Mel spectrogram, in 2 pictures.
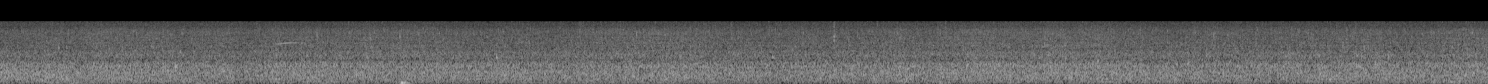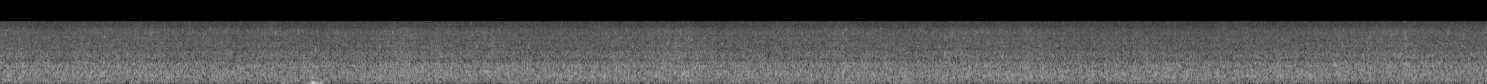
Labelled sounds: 2.7	3.0	killer whale, 2.5 to 2.8 kHz

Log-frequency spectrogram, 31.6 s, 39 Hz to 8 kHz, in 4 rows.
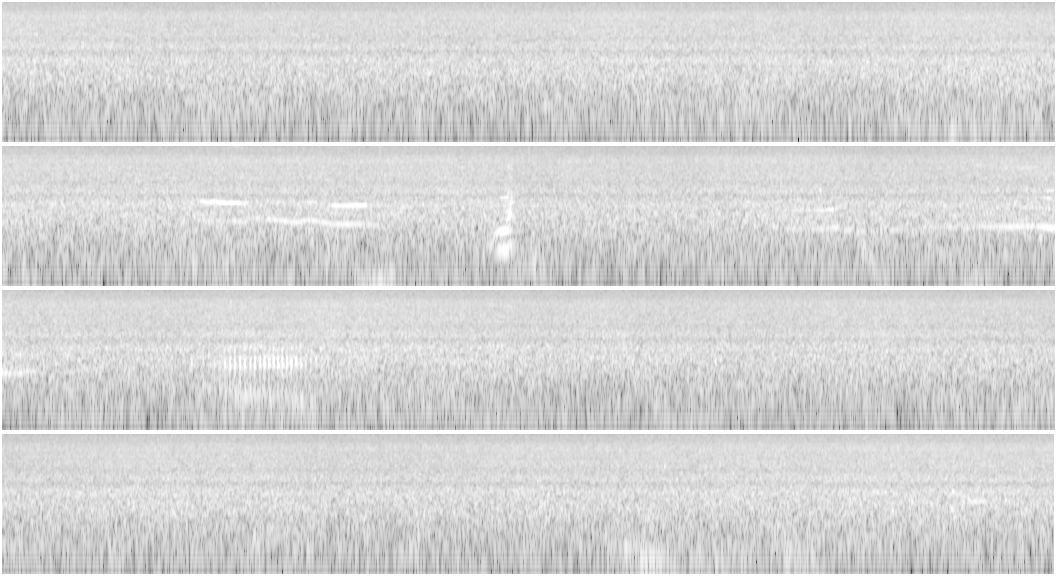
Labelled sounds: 9.4	9.7	humpback whale, 0.84 to 1.0 kHz
10.4	10.7	humpback whale, 0.78 to 0.88 kHz
15.4	15.7	humpback whale, 3.3 to 3.5 kHz

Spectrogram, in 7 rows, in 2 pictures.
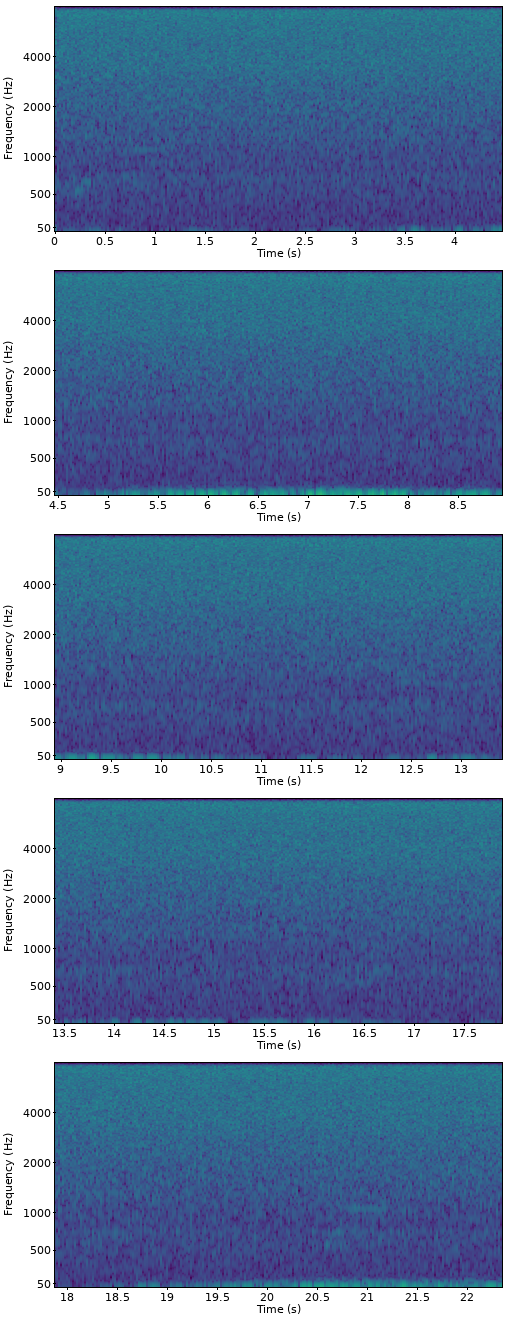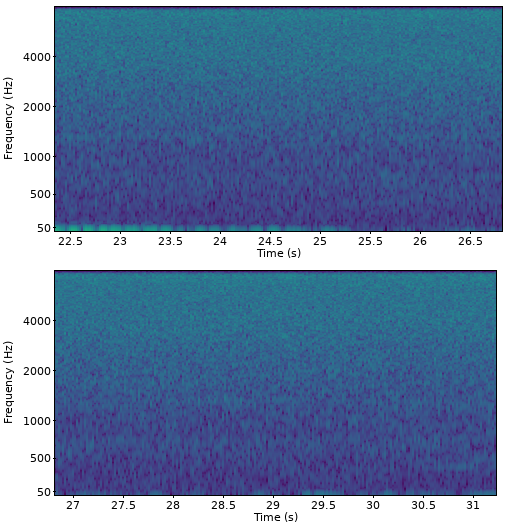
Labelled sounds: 20.7	21.0	humpback whale, 0.99 to 1.2 kHz

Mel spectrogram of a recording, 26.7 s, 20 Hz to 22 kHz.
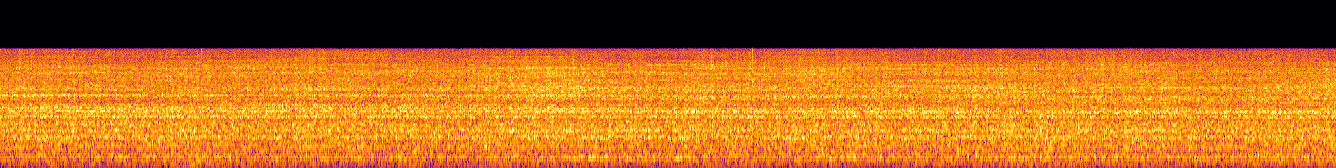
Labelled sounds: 11.6	11.9	vessel noise, 6.6 to 6.8 kHz

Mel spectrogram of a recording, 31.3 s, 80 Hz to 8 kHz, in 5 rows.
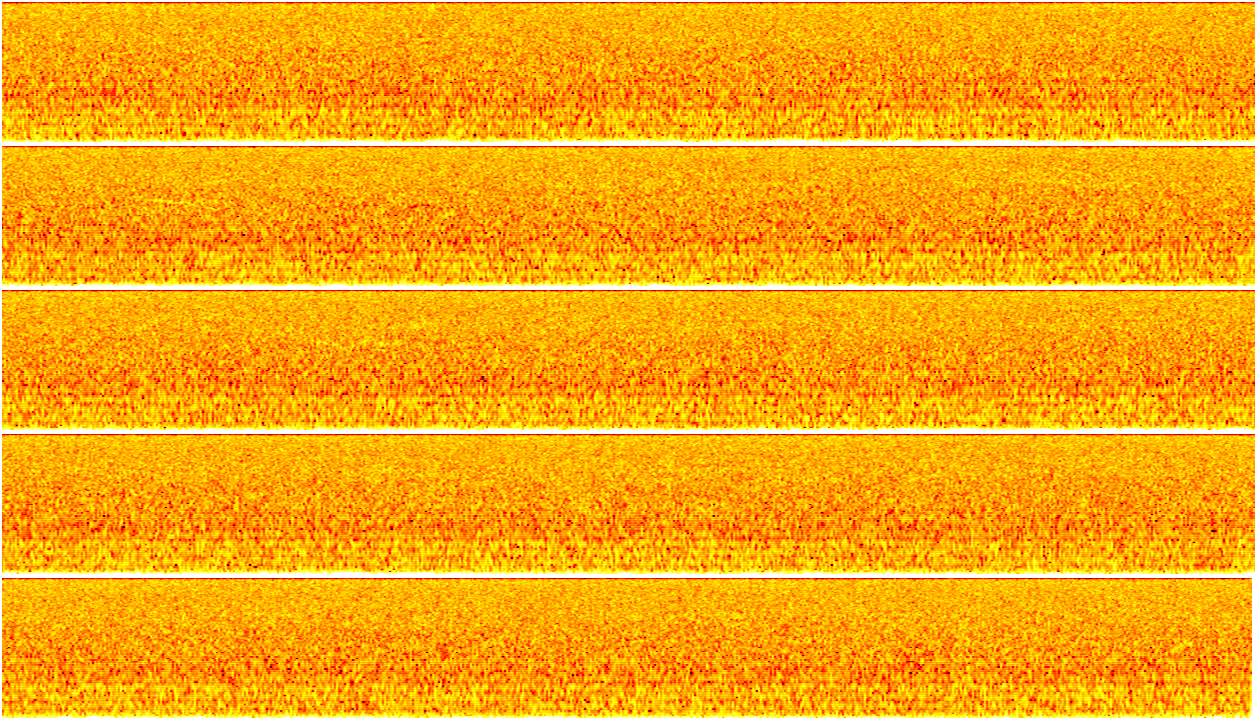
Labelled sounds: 7.0	7.2	killer whale, 2.3 to 2.5 kHz

